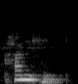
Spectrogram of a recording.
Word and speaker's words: content: When they returned home, they were exhausted, but content. Content. Content. Right. So the emphasis is on the second syllable, content.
